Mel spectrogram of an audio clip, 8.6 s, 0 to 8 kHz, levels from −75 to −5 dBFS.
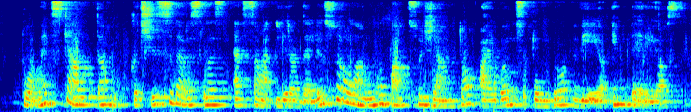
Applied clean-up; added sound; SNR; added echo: neural separator model SepFormer DNS4.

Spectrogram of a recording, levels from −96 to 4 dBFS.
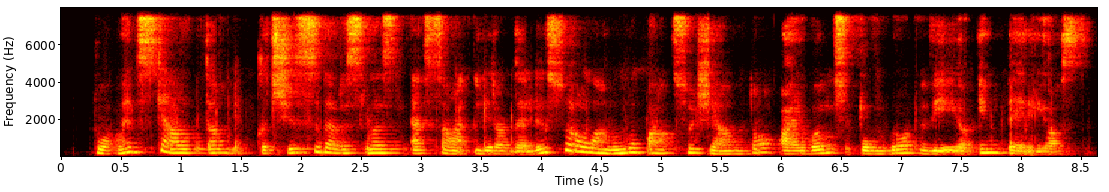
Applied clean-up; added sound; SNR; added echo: neural mask model DeepFilterNet 3.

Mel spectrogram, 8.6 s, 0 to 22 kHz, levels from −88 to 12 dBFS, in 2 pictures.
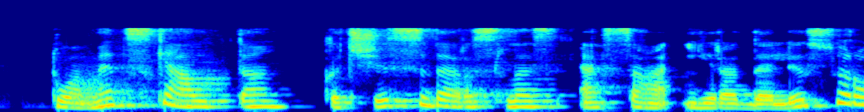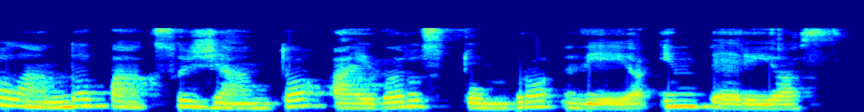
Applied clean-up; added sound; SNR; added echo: none; none; none; none.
